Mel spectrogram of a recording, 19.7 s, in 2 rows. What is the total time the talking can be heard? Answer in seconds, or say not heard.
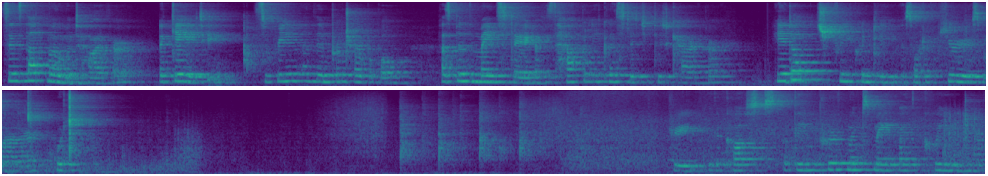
14 s.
